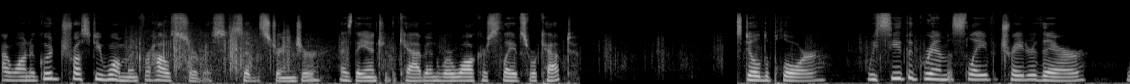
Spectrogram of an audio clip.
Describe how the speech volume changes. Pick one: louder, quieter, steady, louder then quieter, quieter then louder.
steady.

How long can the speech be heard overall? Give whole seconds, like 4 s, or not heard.
10 s.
